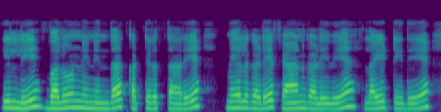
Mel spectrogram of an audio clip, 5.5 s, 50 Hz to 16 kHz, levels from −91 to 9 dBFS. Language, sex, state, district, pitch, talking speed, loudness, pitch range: Kannada, female, Karnataka, Koppal, 195 Hz, 100 wpm, -17 LUFS, 185-215 Hz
